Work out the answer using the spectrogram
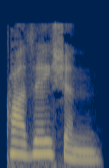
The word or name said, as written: causational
